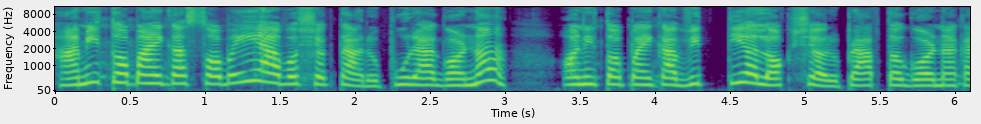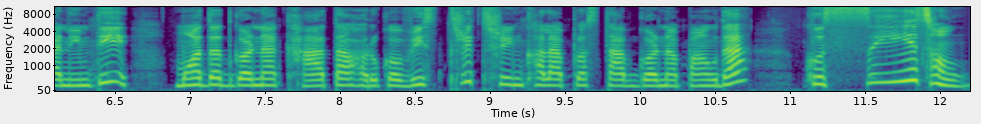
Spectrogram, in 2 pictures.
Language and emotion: Nepali, happy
